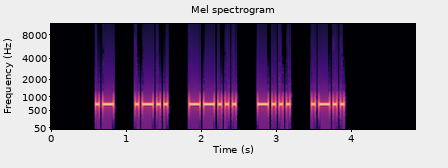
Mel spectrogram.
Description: Morse code, heard as a keyed tone, about 25 wpm, spaced as for 18 wpm, 700 Hz. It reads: AL7BL
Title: USA Call Signs - 5 Characters - 2x Character Spacing - 25wpm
